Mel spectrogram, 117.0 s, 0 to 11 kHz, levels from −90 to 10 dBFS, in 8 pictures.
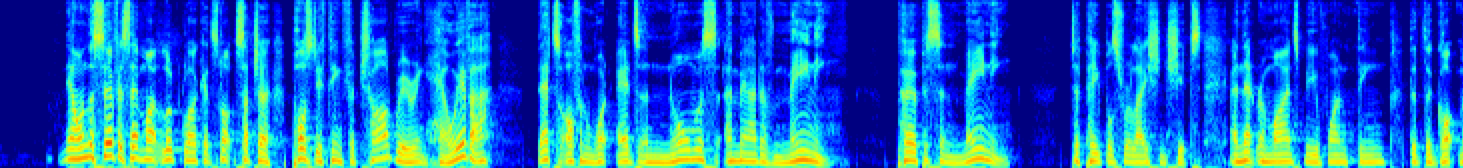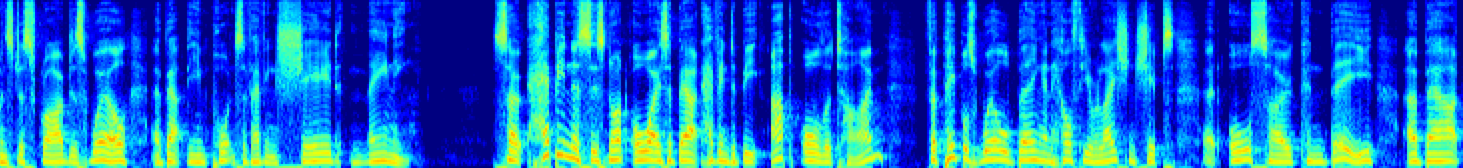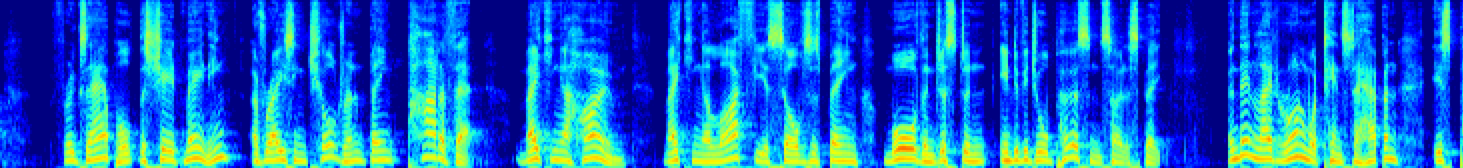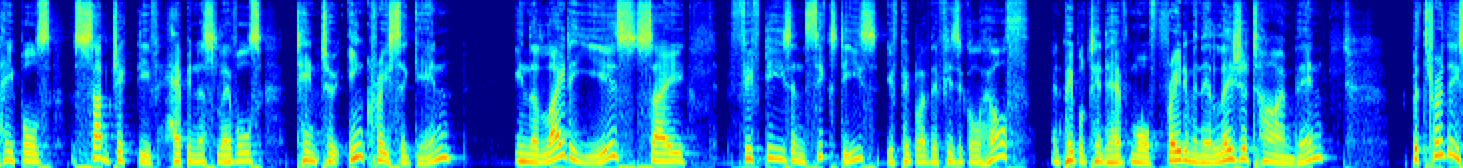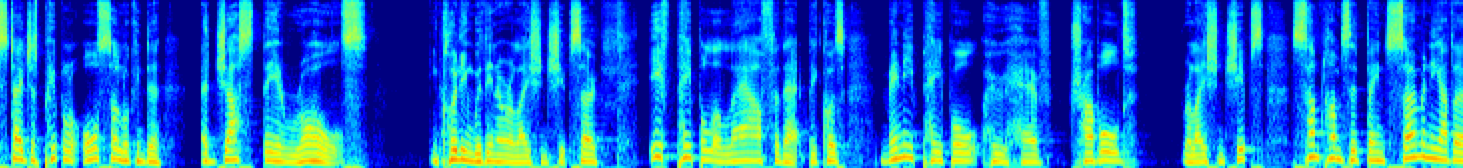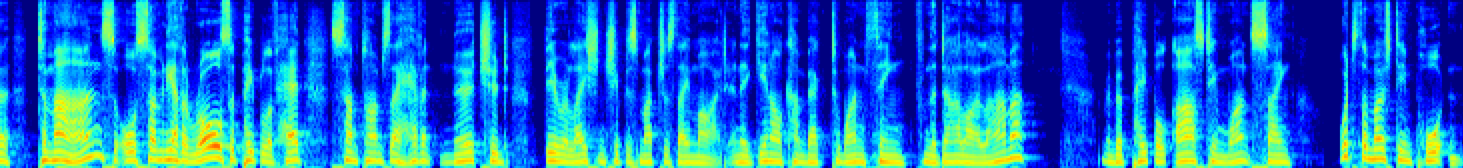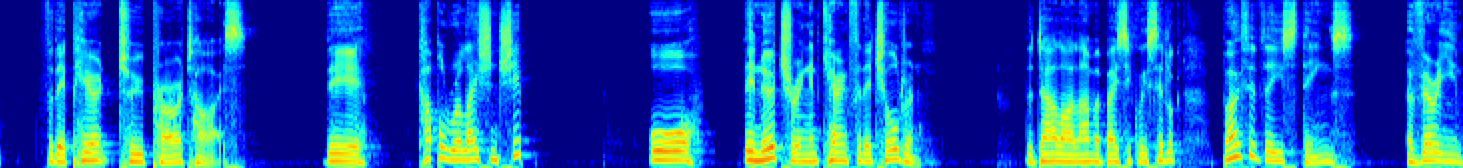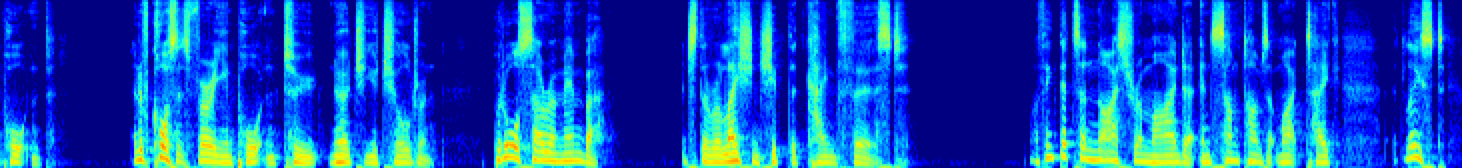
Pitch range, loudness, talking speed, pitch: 130-170 Hz, -25 LUFS, 150 wpm, 150 Hz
